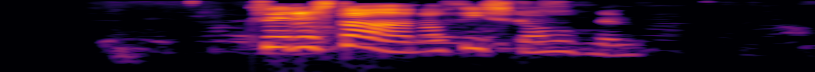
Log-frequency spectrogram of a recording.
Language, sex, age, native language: Icelandic, female, 12, Icelandic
